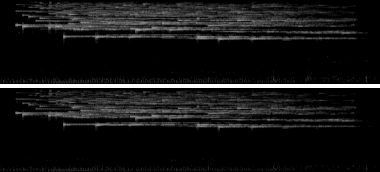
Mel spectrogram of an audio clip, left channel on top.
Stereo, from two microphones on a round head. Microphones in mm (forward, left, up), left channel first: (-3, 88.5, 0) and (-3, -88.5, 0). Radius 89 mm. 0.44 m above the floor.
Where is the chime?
15° left (ahead or behind), 0.7 m.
